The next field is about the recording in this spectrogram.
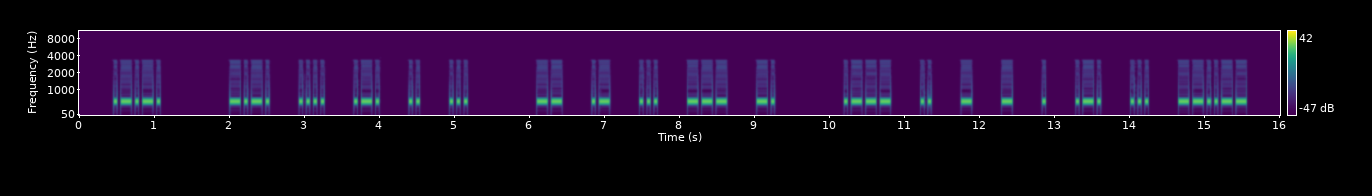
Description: Morse code, heard as a keyed tone, about 25 wpm, spaced as for 15 wpm, 550 Hz. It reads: <AR> CHRIS MASON JITTERS,
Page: news headlines in morse code at 15 wpm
